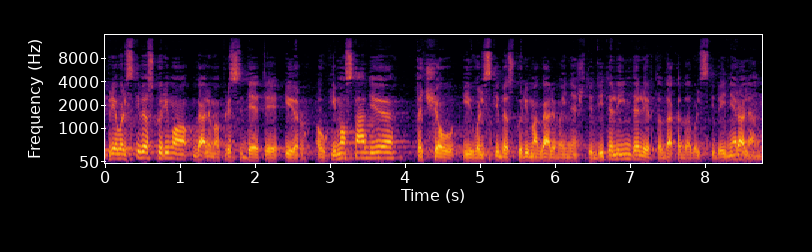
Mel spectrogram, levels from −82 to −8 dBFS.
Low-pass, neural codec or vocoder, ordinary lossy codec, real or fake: 14.4 kHz; none; AAC, 48 kbps; real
